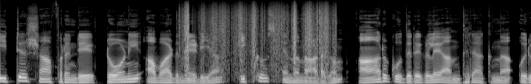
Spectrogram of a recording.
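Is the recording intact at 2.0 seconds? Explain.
No. At 2.0 seconds the speech is covered by cable scratch noise. It runs from about 1.79 to 3.37 s, starting just after "ഷാഫറിന്റെ ടോണി അവാർഡ്". Dense, uneven bursts of scratching and rustling sit only a little below the speech. The cause is likely a worn cable, connector or control being moved. That movement makes its contact resistance jump rapidly, and each jump injects a burst of noise into the signal.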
